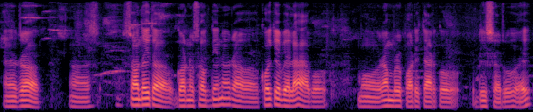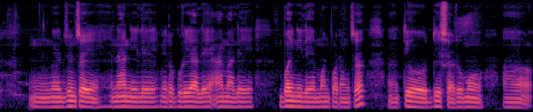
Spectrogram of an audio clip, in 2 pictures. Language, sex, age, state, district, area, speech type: Nepali, male, 45-60, West Bengal, Kalimpong, rural, spontaneous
